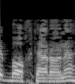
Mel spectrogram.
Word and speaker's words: باخترانه: بحث باختره و ترانه، مثل فردا که تهش با آ تموم میشه و آهنگ که با آ شروع میشه، باخترانه هم این گونه هست.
